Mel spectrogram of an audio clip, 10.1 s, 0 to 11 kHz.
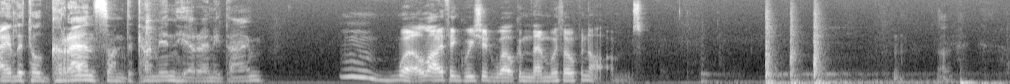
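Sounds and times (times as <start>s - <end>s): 
speech: 0.0s - 2.7s, 3.4s - 7.1s
soft thumps: 6.9s - 10.0s
knocking on a door: 7.0s - 8.8s
low hum: 7.0s - 10.0s.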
